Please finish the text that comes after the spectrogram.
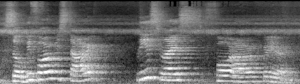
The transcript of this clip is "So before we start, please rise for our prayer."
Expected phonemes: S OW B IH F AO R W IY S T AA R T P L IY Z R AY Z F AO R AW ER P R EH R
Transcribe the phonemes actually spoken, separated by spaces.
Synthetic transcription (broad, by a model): S OW B IH F AO R W IY S T AA R T P L IY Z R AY S F AO R AW ER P R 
